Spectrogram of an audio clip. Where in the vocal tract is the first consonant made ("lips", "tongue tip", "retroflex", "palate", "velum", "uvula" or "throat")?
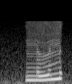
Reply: tongue tip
